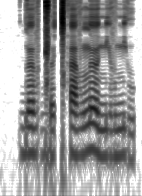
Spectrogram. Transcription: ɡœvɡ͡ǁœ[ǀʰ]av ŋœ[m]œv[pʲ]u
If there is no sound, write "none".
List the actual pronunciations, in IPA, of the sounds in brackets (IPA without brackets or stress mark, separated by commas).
ǀʰ, mʲ, mʲ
